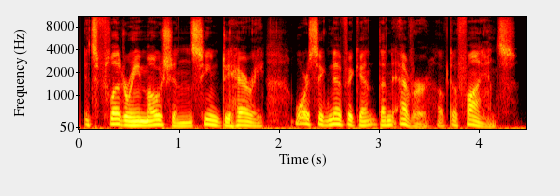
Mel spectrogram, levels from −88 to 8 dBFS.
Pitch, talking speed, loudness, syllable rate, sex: 120 Hz, 160 wpm, -17 LUFS, 5.8 syllables/s, male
